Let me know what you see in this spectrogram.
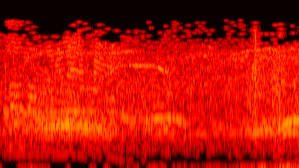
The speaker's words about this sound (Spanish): Nuevos gritos saludarán rajando los tejados la presencia del artista antes llamado ….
